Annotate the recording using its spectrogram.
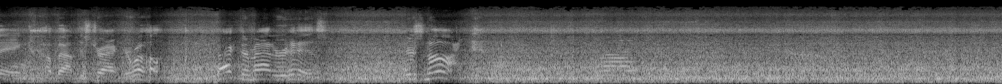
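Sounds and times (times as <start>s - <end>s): space heater rushing and hissing: 0.0s - 10.0s.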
